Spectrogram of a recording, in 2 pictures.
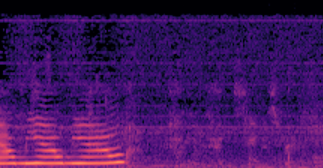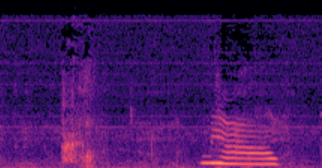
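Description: A pet cat meows close by, two drawn-out rising calls separated by a quiet stretch with a brief rustle, while a person softly coos to it in between.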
